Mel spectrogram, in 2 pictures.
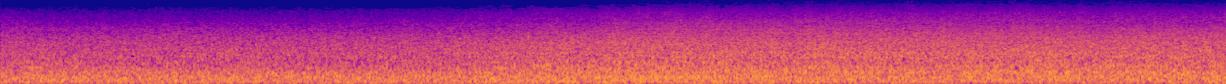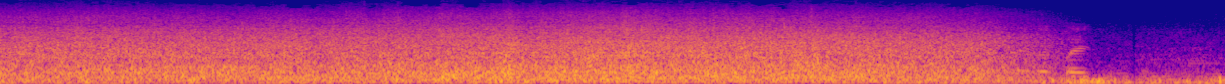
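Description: Ocean surf breaking and washing in over rocks on a sandy beach: a steady rushing sound that swells a little a few seconds in and again later, then stops abruptly near the end.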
